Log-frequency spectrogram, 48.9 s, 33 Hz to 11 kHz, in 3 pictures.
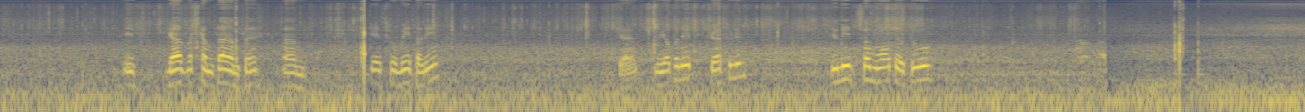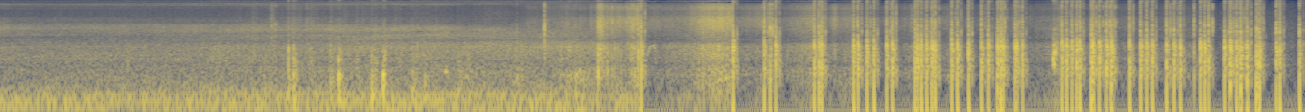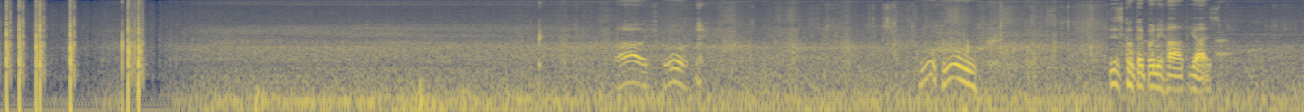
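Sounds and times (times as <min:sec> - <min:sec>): firework bangs and crackles: 0:23.0 - 0:34.6.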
